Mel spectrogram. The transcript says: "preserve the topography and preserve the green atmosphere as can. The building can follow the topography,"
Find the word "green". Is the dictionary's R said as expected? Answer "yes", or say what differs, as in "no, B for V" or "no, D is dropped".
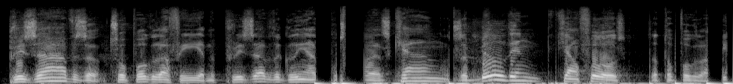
no, L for R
